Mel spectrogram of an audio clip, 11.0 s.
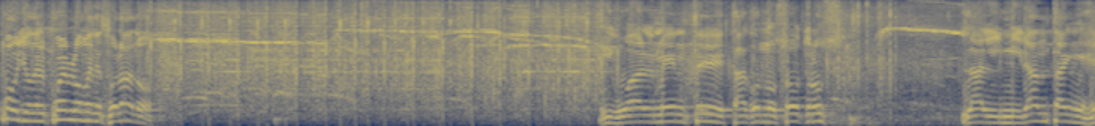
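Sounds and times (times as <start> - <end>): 
speech: 0.1 - 1.8, 6.0 - 8.7, 9.6 - 10.9
large audience in Venezuela applauding an army major general: 1.1 - 9.6.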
